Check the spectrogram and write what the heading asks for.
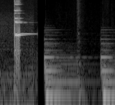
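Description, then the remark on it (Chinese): Glasses clink together once in a toast, a bright sharp chink with a brief high ring, followed by low, steady humming tones that fade in and out. “为你干杯，为你干杯。”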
